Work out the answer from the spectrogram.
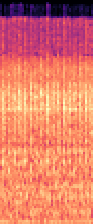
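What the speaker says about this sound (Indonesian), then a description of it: "Jadi mesin mobil ini kita gas" Diesel engine of an Isuzu Panther car, said to run rough, being revved, a loud continuous throbbing roar with rhythmic knocking pulses, close up and alone.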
